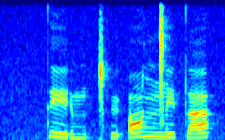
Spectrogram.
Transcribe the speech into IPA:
t̪ e ɾ ʏ m ǀʰ ʏ ʔ ɑ ŋ͡ǀ e t̪ a

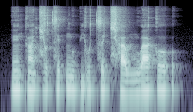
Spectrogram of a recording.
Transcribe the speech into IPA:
ẽ˥˧ k ã˧ t͡ɕ o˧ t͡s e˦ t̚ ŋ u˨˩ p j u˧ t͡s ə˥˧ t͡ɕʰ a˧ w n̪ w a˦ k o˦ ʔ

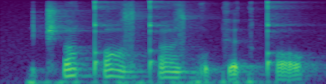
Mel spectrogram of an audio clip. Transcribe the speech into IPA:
t͡ʃʼ ə˦ qʼ ɒ˦˨ z qʼ ɛ˨ z ɡʷ ɛ̰˨ k ɛ̰˨ k qʼ ɔ̰˨

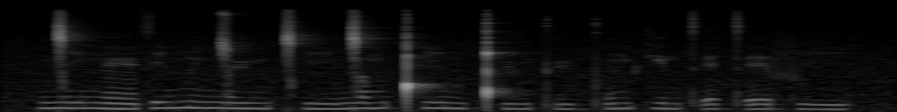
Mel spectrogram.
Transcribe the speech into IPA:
ŋ͡ǀ i n ẽ s i m ĩ ŋ͡ǀ y m ǀʰ i ŋ͡ǀ ə m ǃʰ i m ǃʰ y m pʼ y pʼ ũ m kʲ e m tʼ e tʼ e f i

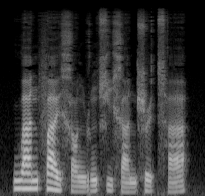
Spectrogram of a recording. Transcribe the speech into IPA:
w a˥ n f a˥˩ ɪ̯ x ɑ˨˩ ŋ ɻ ɤ˦ ŋ ɕ i˥˩ x a˨˩ n ʂ ɻ̩˥˩ t͡sʰ ä˧˥

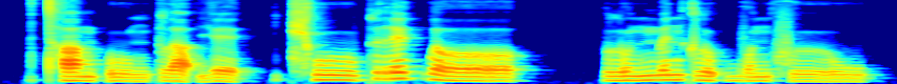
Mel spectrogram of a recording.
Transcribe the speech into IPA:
tʰ a˧ m ʔ uː˩˦ ŋ p l a˨˩ ʔ j e˨˩ k̚ | t͡ɕʰ uː˧ p r e˥˩ k̚ l ɤː˧ | l u˦˥ n m e˥˩ n k l u˦˥ ʔ b o˦˥ n f ɯː˧ w

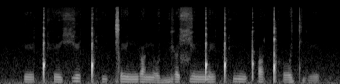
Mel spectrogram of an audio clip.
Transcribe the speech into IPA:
e˩ ǃʰ e˩ ç e˥˧ ǃʰ i˧˥˧ ǀ e˥˧ ɲ ɒ˥˧ n o˩ bʲ ɒ˥˧ ɕ e˥˧ ŋ͡ǃ e˧˥˧ ǃʰ i˥˧ ŋ pʼ ɒ˥˧ ǃʰ o˧˥˧ tʲ e˩

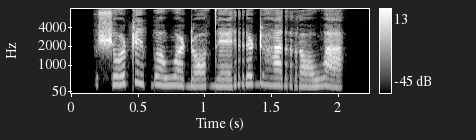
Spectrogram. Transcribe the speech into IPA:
ʃ o ʈ i ɓ ɤ w ɤ ɖ ɔ d̪ e r ɯ ɖʱ a r ɔ w a

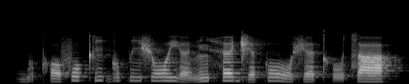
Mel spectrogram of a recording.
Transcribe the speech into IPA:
ɡ͡b ʊ˨ kʰ ɔ˨ f o˦ kʼ i˦˨ ɡ ʊ˦ p i˦ ʃ oː˦ j ɛ˨ n ĩ˦ h ɛ˦ d͡ʒ ɛ˨ k oː˦˨ ʃ ɛ˨ kʰ o˨˦ t͡s a˦

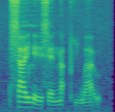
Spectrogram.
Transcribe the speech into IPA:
sʰ a˦ ɪ̯ l e˨ ɪ̯ sʰ ɛ˨ ŋ ä˦ ʔ pʰ i˨ w a̰˦˨ ʊ̯

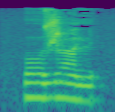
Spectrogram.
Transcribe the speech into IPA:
o z ɭ ã lʲ

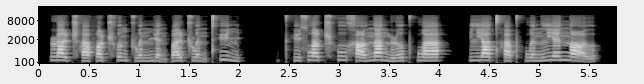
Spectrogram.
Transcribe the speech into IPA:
ɻ a˥˨ ɪ̯ ʈ͡ʂʰ ä˨˦ f ɑ˧ ʊ̯ ʈ͡ʂʰ ɤ˥˨ ŋ ʈ͡ʂ w ə˨˦ n n̪ ɥ ɛ̰˨˩ n p a˦ ɪ̯ ʈ͡ʂ w ə̰˨˩ n t̪ʰ y˥˨ n | pʰ y˨˦ s w ä˦ ʈ͡ʂʰ u˦ x ɑ˨˦ ʊ̯ n̪ a˥˨ n ɻ ɤ˦ pʰ w ä˦ | l j ä˦ t̪ʰ ä˨ pʰ w ə˨˦ n l j ɛ˦ n̪ ɑ̰˨˩ ʊ̯

